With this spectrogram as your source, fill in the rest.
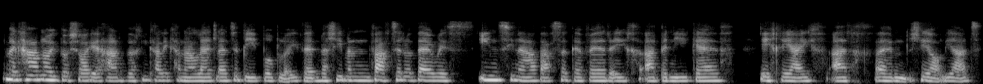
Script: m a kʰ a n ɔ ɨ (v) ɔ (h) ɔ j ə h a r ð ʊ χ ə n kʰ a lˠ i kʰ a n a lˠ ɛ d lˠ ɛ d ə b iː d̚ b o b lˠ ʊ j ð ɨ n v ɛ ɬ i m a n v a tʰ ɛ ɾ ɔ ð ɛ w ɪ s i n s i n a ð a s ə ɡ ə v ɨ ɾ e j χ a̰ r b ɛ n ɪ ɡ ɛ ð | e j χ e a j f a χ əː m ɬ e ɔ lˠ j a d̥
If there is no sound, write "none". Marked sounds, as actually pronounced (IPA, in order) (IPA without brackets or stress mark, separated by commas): ð, ʃ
